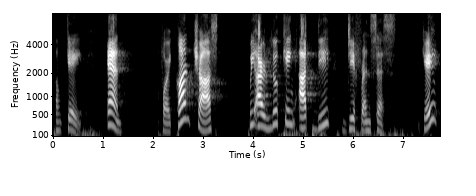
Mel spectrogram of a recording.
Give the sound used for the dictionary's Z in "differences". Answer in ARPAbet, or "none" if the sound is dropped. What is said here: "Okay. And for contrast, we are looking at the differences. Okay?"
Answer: S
